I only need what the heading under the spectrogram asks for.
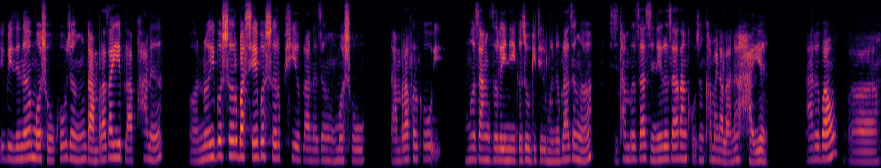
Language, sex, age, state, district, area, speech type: Bodo, female, 30-45, Assam, Udalguri, urban, spontaneous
